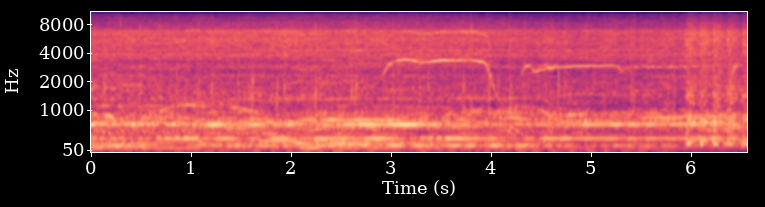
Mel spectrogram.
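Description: Live band holding a ringing chord on electric guitars and bass guitar. Two long high whistles sound over it, about three and four and a half seconds in.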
